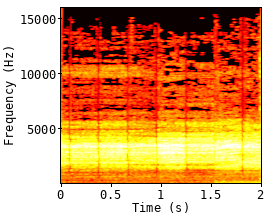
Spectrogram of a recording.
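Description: Handheld ghost-hunting radio sweep device (spirit box) scanning through radio stations: a steady, choppy hiss of static broken into rapid short fragments as it skips from station to station.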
